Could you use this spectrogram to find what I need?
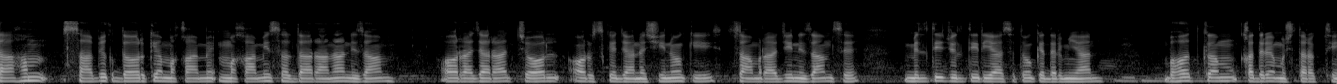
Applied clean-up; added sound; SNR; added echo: none; none; none; none.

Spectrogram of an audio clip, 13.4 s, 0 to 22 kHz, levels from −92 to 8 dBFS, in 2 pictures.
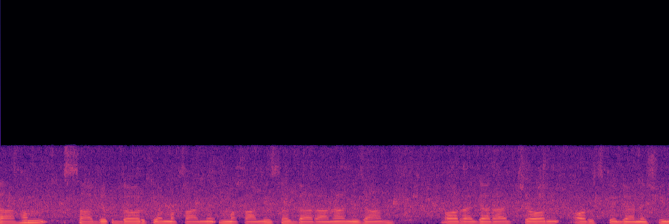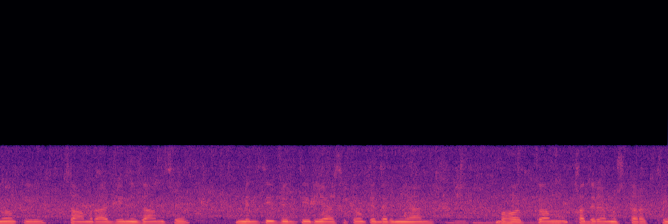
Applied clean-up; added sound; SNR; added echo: none; Stream; 8 dB; none.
